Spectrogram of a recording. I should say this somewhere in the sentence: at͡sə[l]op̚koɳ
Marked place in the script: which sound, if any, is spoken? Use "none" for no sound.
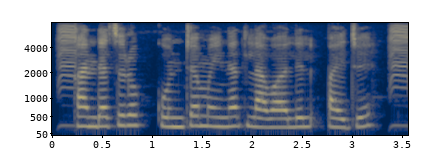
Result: ɾ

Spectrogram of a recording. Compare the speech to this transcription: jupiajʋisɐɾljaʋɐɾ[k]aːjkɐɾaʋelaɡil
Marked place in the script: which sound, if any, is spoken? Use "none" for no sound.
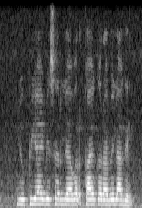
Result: k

